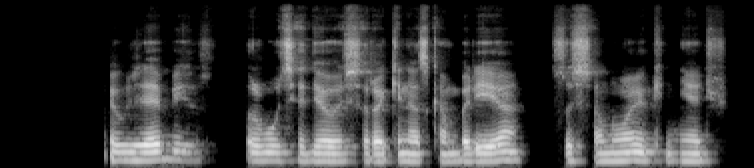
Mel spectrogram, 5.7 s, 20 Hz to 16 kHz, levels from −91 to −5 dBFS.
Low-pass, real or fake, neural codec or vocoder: 14.4 kHz; real; none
